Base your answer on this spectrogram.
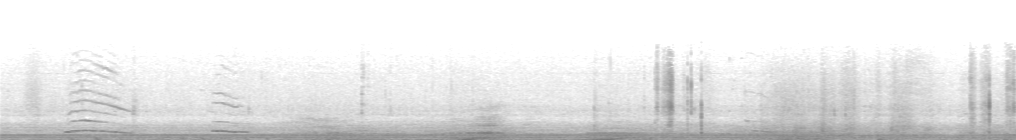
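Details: Ragdoll kittens out of the nest in a home cattery in central Kansas give high, arching meows in a quick cluster early on, then fainter mews, over a steady indoor hum with soft human speech.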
